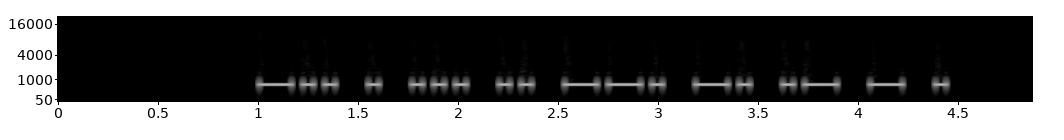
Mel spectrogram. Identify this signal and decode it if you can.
Morse code, heard as a keyed tone, about 22 wpm, 700 Hz. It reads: DESIGNATE
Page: Morse Code Ninja practice 22wpm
